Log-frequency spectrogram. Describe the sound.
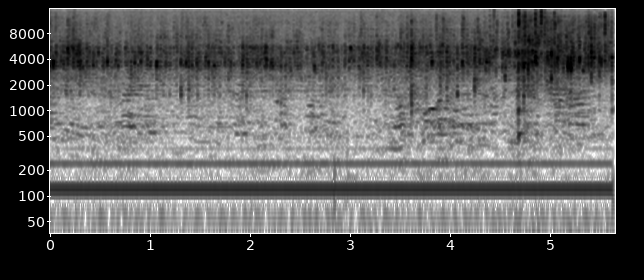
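Pork fat sizzles as cracklings render in a hot Dutch oven to collect the lard, a steady, dense crackling hiss running the whole time over a constant low hum.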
